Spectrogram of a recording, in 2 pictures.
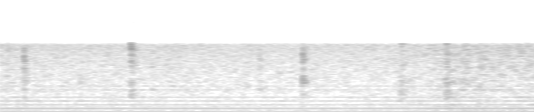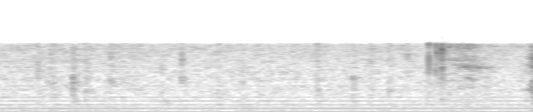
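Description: Near silence: a faint steady hum with scattered, faint clicks of computer keyboard keys being typed.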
